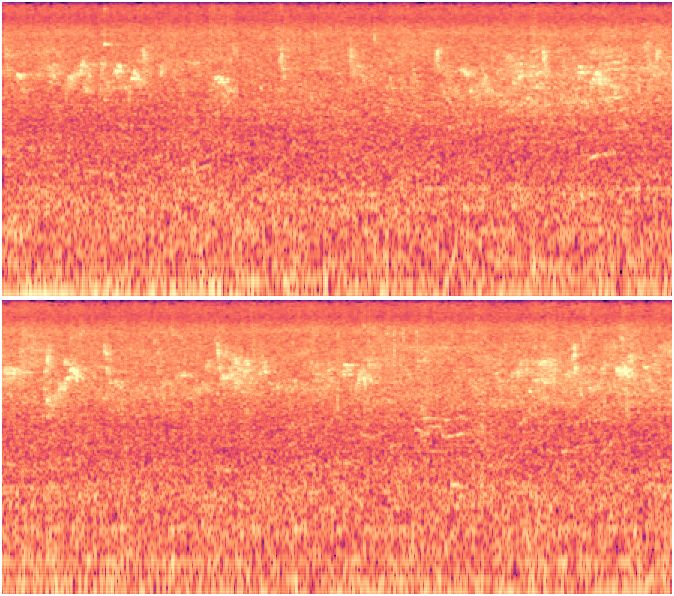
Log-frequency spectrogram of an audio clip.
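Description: Birds chirping: many short, scattered chirps over a steady low rumble of background noise.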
